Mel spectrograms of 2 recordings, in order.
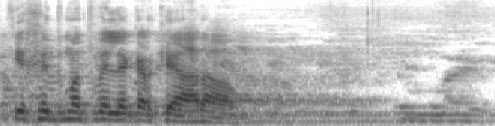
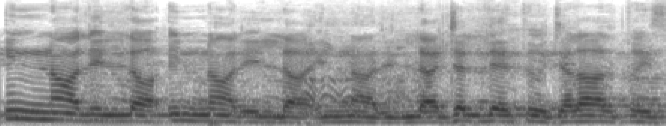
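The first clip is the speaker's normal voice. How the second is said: mock mourning; 6 semitones lower than usual. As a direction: lower and lower, a hammed-up lament. Daughter mourns about mother-in-law.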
